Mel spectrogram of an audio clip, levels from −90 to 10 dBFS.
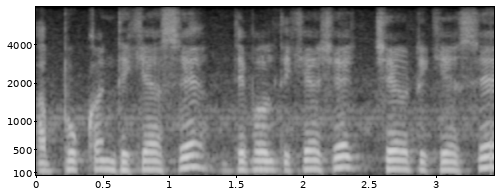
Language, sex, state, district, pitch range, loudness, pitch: Nagamese, male, Nagaland, Dimapur, 145-160 Hz, -14 LUFS, 155 Hz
